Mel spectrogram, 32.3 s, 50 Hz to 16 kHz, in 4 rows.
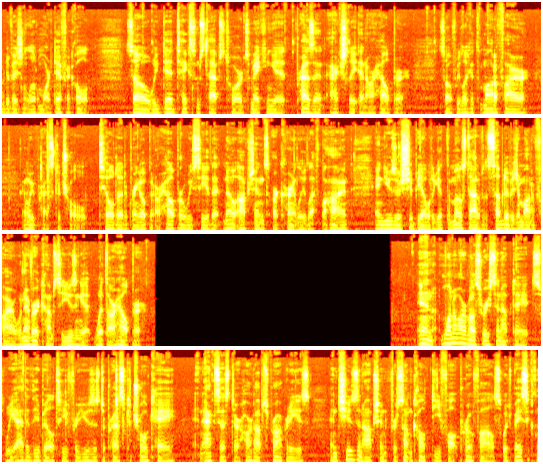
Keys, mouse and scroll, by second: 2.1 click, 2.1 click, 2.4 right click, 4.2 click, 5.0 click, 8.6 ctrl+`, 10.0-13.6 drag, 24.2-25.9 middle drag, 25.9 ctrl+k.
